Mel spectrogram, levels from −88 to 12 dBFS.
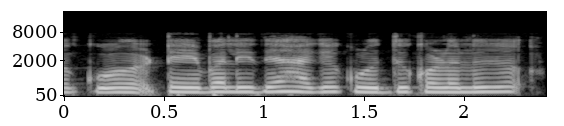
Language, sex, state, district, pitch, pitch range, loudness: Kannada, female, Karnataka, Bidar, 215 Hz, 205-220 Hz, -13 LUFS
